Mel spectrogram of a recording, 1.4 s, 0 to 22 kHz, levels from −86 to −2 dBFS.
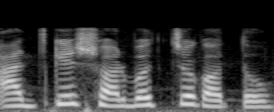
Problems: none marked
